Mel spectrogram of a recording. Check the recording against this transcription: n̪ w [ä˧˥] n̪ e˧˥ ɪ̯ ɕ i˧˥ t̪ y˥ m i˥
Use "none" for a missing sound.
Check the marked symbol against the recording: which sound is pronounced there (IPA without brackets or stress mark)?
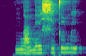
ä̰˨˩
